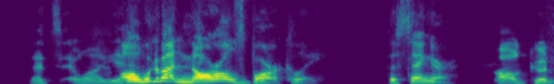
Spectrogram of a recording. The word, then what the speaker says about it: Gnarls: I haven't thought about Gnarls Barkley in a while no I was really it's a g-n-a-r-l-s yeah it's a it's a silent G I want to tell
